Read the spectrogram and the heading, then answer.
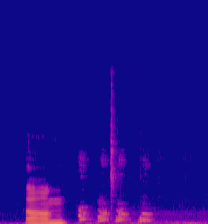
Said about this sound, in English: So, you have a dog, I hear, in the background. Let's get him in an interview seat. No, you probably don't want that to happen. Someone probably came home, so he's probably losing his mind.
